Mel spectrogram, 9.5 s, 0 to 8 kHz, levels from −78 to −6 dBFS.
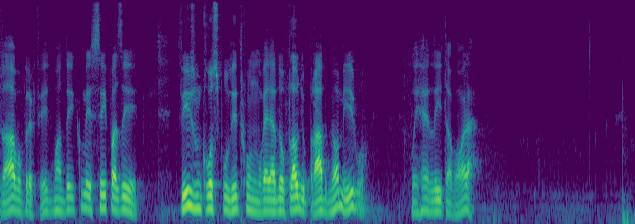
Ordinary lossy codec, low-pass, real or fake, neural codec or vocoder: none; none; fake; codec, 16 kHz, 1 kbps, X-Codec, HuBERT features, trained on LibriSpeech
